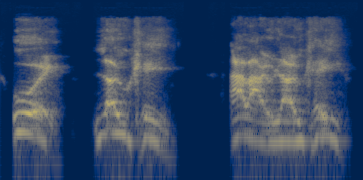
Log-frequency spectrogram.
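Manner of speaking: big, loud, booming giant voice. Narrator reading a myth, the giant calling up to Loki in Thrym's big giant voice. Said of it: "he called out in his big giant voice".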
